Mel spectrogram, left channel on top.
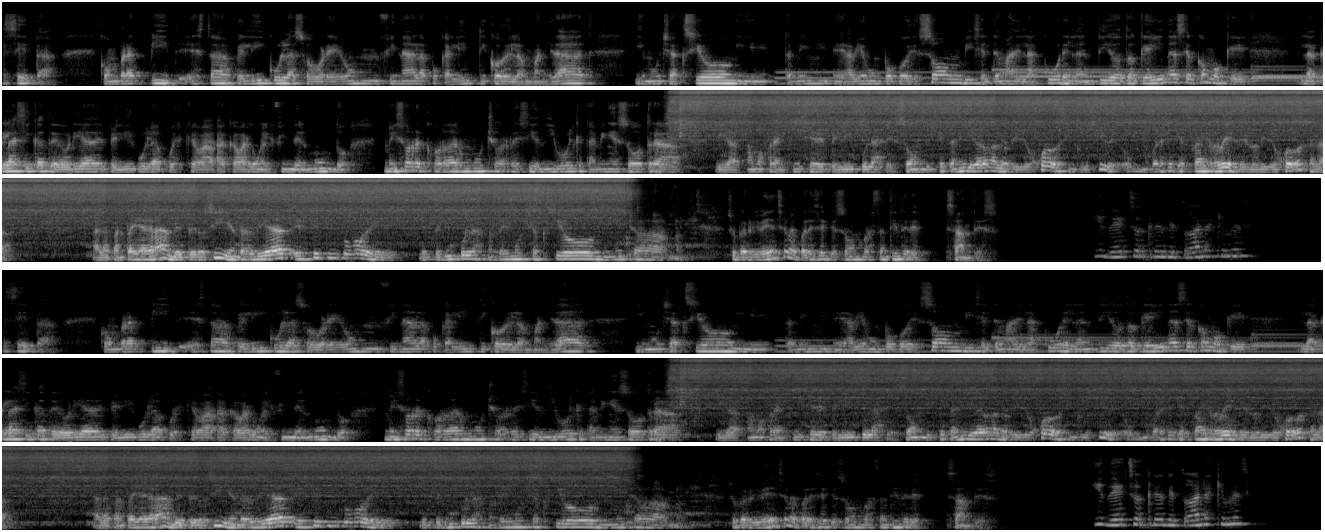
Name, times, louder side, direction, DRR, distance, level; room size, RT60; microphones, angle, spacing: voice 1, 0.0-36.4, left 3 dB, 40° left, 0.3 m, -27 dB
sound 1, 7.7-13.9, left 6 dB, ahead, 0.6 m, -40 dB
Sink (filling or washing), 19.7-33.5 34.2-34.3, left 6 dB, 65° left, 0.9 m, -29 dB
voice 2, 37.3-38.9, right 4 dB, 65° right, 0.6 m, -36 dB
4.4 x 2.2 x 2.3 m
head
